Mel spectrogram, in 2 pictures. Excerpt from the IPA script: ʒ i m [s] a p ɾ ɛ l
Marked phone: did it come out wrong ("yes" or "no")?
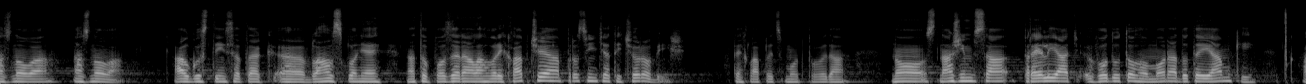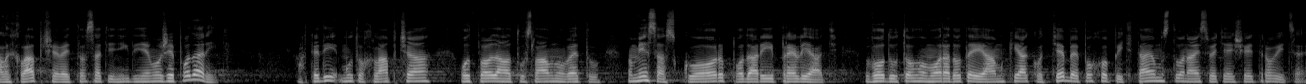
no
